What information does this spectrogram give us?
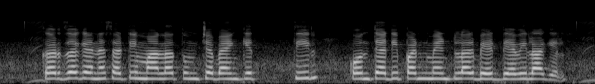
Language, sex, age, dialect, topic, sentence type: Marathi, female, 18-24, Standard Marathi, banking, question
